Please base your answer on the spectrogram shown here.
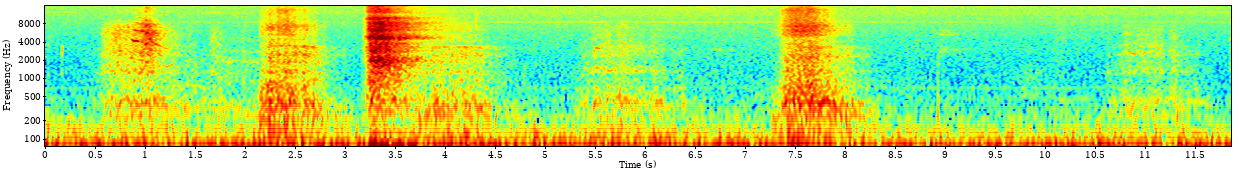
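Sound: deep breaths taken together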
